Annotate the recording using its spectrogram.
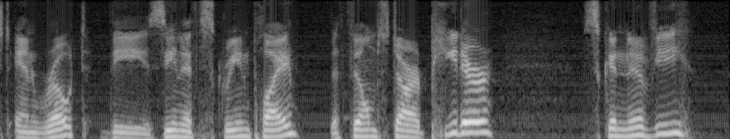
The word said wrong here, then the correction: Scanavino: Hang on one second. Obviously, I can't pronounce anything. Peter okay, S C A N A V I N O. Scanavino.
